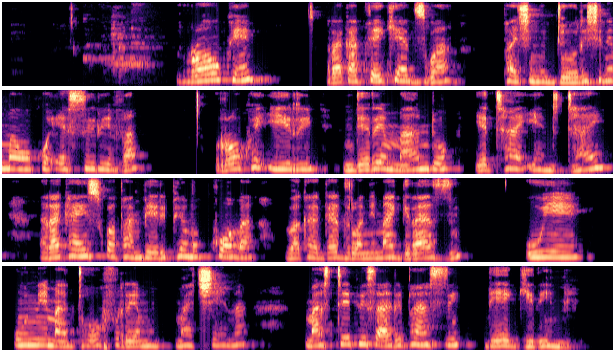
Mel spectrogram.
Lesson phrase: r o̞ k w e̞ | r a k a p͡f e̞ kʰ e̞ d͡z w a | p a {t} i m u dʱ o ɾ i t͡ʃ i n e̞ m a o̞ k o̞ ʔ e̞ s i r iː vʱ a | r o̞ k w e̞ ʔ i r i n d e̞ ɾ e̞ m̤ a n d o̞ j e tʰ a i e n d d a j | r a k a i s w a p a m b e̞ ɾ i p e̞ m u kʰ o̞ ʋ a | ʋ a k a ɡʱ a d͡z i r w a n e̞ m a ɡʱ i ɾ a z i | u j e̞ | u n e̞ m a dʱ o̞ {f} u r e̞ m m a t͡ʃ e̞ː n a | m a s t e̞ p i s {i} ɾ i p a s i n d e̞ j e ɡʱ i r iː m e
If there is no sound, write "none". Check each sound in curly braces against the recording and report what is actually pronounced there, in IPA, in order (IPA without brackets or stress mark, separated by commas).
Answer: t͡ʃ, f, a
